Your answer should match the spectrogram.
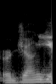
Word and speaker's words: Jungian: Union or Jungian? – Jungian. Yeah, because it's Carl. Okay. It's Carl Jung.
